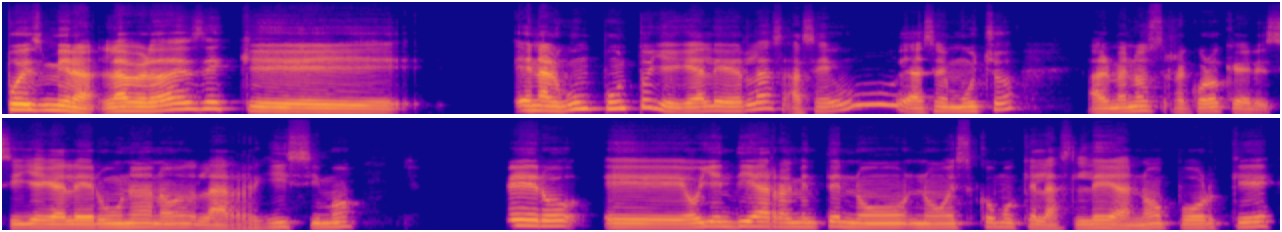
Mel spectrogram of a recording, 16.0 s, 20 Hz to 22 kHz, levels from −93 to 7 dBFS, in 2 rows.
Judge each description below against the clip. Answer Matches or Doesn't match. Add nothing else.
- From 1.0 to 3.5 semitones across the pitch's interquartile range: Doesn't match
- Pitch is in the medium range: Matches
